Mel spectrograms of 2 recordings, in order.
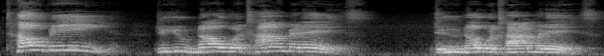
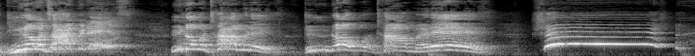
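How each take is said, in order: First: Quieter mock scolding. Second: High, loud shouting through a laugh; furious shout. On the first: Same question again, to Toby. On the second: Pretend. Yelling at the stranger knocking on the window, loud and high. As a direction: blast it at the guy knocking.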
